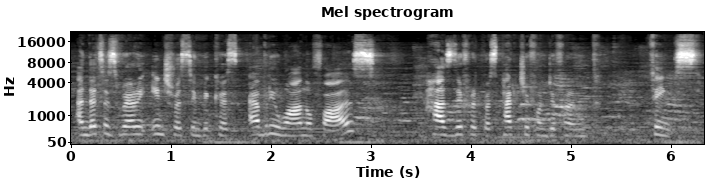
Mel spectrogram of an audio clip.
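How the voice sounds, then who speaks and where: Brief: young woman, fairly high voice, halting but lively. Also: music in the background, crowd noise. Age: young adult. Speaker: startup founder. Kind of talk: interview. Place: indoor lounge with a sofa.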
